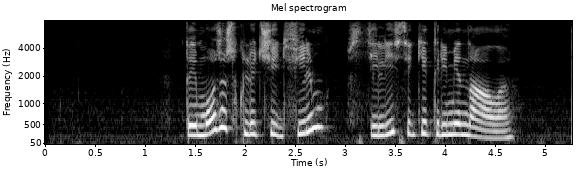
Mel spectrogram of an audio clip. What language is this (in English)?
Russian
